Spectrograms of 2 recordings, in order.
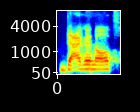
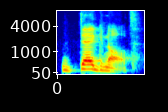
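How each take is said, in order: First: The first syllable sounds like 'dag'. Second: The first syllable sounds like 'deg'. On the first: The speaker calls it wrong. "I've heard that pronounced like that. It's just could not be more wrong" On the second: The speaker calls it right. "Degnault is the way that it's pronounced"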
